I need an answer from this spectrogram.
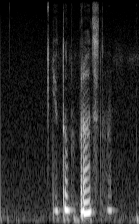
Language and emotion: Russian, sad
